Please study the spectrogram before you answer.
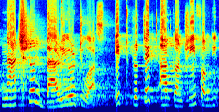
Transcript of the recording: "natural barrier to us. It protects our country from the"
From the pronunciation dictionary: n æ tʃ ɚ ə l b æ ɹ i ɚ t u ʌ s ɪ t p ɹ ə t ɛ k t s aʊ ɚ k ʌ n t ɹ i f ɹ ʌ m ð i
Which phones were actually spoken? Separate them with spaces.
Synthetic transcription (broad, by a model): n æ tʃ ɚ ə l b æ ɹ i ɚ t u ʌ s ɪ t p ɹ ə t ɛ k t aʊ ɚ k ʌ n t ɹ i f ɹ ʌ m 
